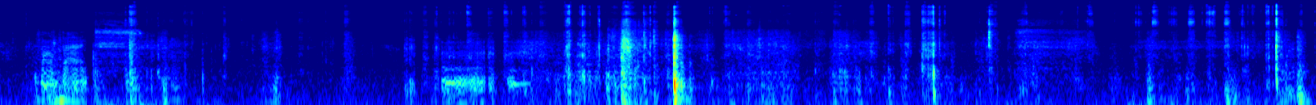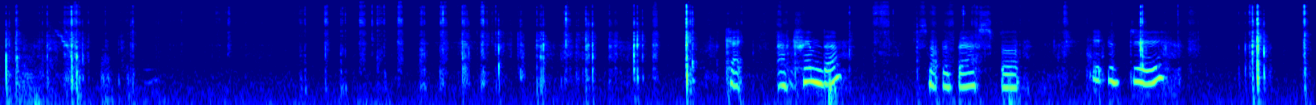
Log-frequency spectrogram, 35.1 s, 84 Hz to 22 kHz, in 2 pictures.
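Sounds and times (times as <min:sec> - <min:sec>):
scissors cutting cardboard: 0:04.0 - 0:09.8, 0:11.1 - 0:13.4, 0:14.4 - 0:27.0, 0:32.6 - 0:35.0.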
